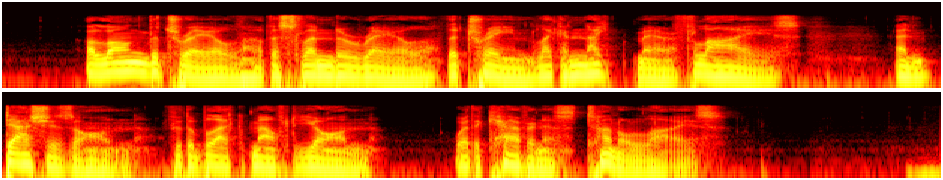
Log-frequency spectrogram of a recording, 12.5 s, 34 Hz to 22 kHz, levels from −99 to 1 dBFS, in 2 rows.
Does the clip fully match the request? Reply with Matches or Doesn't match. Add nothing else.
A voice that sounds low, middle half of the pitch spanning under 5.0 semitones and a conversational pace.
Doesn't match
